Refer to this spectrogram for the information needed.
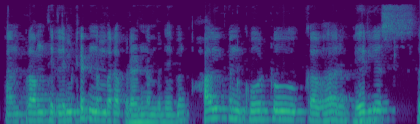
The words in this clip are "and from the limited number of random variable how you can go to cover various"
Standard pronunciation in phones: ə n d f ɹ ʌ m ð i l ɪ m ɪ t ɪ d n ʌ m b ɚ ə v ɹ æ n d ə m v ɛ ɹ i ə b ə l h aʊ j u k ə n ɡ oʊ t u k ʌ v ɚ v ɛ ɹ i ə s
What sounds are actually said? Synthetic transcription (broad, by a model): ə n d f ɹ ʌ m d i l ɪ m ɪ t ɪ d n ʌ m b ɚ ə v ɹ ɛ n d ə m b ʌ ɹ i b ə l h aʊ j u k ə n ɡ oʊ t u k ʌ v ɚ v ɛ ɹ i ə s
